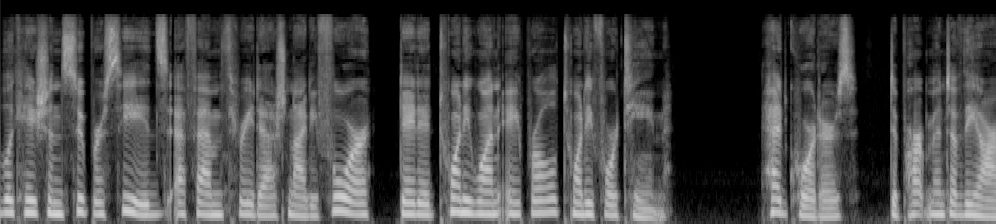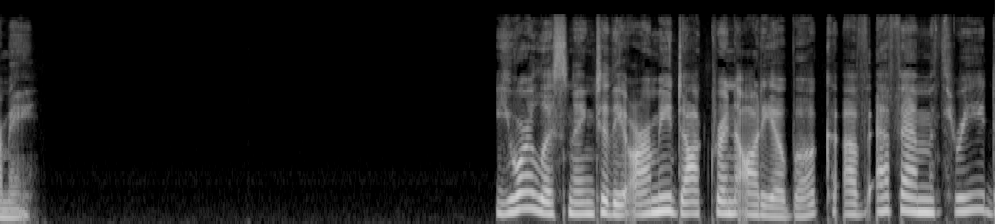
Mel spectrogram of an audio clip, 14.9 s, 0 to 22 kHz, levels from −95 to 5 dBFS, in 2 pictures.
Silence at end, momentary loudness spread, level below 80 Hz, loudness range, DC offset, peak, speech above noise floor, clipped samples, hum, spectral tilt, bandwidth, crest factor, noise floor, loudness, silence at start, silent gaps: 0 s; 8 LU; -56 dBFS; 6 LU; under 0.1%; -4 dBFS; 58 dB; under 0.1%; none; -4.5 dB/octave; 16 kHz; 18 dB; -78 dBFS; -21 LUFS; 0 s; none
